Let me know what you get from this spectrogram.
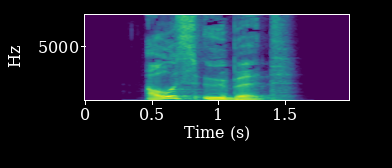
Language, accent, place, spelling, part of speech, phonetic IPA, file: German, Germany, Berlin, ausübet, verb, [ˈaʊ̯sˌʔyːbət], De-ausübet.ogg
- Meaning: second-person plural dependent subjunctive I of ausüben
